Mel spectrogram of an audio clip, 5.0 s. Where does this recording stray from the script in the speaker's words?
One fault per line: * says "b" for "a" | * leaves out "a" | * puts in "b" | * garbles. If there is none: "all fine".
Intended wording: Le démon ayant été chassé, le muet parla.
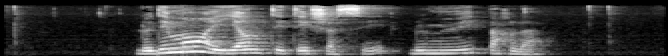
all fine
